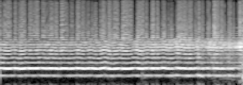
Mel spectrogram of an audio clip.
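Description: Harmonium holding one steady note with no pitch change.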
